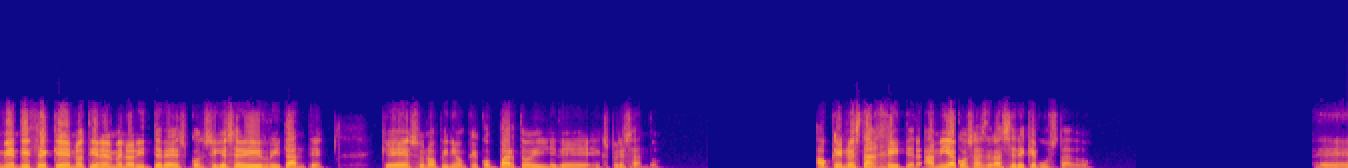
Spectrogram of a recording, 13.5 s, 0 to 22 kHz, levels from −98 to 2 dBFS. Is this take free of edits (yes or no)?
no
